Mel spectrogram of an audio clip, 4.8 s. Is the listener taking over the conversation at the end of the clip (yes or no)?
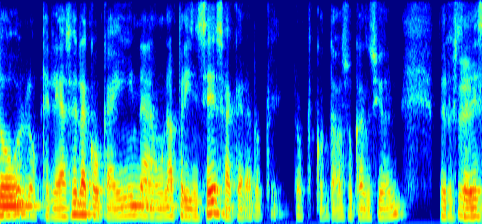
no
